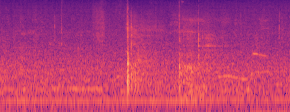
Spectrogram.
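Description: A tennis ball struck by a racket: one sharp pop about two seconds in, the loudest sound here, with a fainter knock shortly after, over the steady hum and low murmur of a stadium.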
